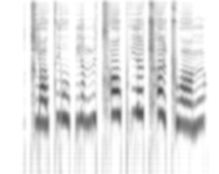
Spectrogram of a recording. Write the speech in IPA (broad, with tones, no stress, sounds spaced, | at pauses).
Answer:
t͡ɕ j ɑ˧˥ ʊ̯ t̪ j o˥˧ ʊ̯ p j ɛ˥˧ m y˥˩ t͡sʰ ɑ˥ ʊ̯ pʰ j ɛ˥ ʈ͡ʂʰ a˥˩ ɪ̯ ʈ͡ʂ w ɑ˨˩˦ ŋ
